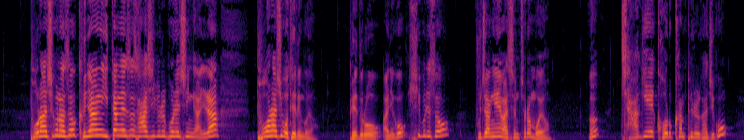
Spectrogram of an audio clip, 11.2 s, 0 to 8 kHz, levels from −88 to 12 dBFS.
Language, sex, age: Korean, male, 40-59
